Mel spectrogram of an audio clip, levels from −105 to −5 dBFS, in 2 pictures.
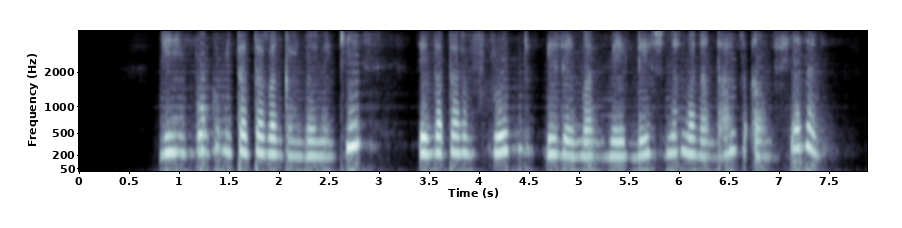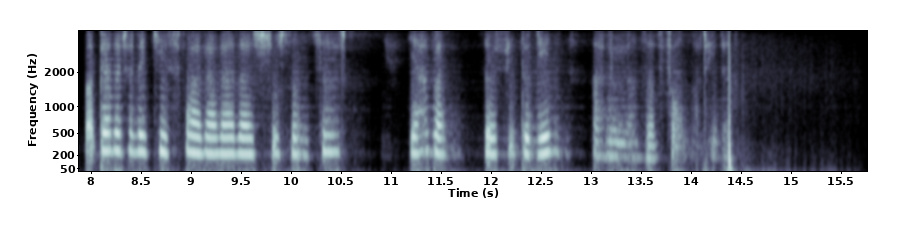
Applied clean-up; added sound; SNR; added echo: neural separator model SepFormer WHAMR!.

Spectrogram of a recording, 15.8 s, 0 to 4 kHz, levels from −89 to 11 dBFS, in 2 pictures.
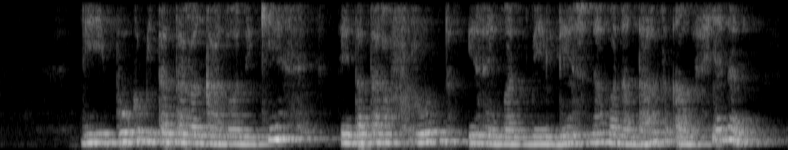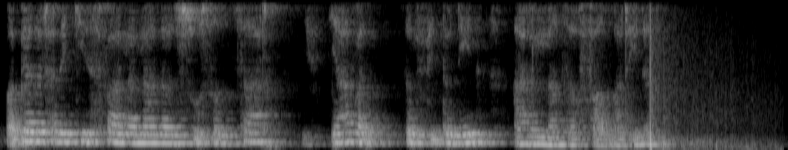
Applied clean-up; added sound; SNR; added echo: none; Fireworks; 14 dB; reverberation time 0.8 s.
